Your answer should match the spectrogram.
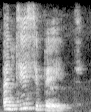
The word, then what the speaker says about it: Anticipate: Vamos falar um pouquinho da pronúncia. Olha, aqui você tem o que é que nem se fosse o Batman, Batman. Então ele não é um do português, ele faz um é. Nos filmes, quando eles falam that's Batman, é esse somzinho. Então aqui nós vamos falar o é, a sílaba tônica está no tis, e nós temos aqui one, two, three, four sílabas.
